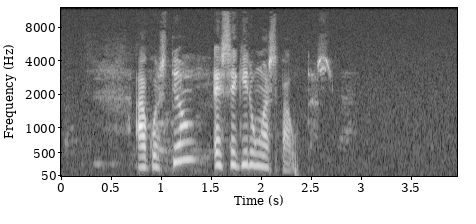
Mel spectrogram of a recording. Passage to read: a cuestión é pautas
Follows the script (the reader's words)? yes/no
no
